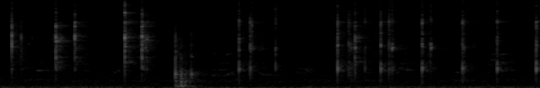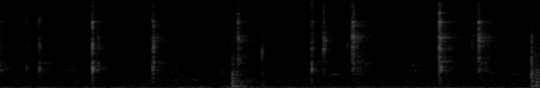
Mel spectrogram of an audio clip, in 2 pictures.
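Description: A utensil knocking and clicking against a mixing bowl as mashed sweet potato mixture is scooped into it: irregular sharp knocks, a few each second, with two duller thuds.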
